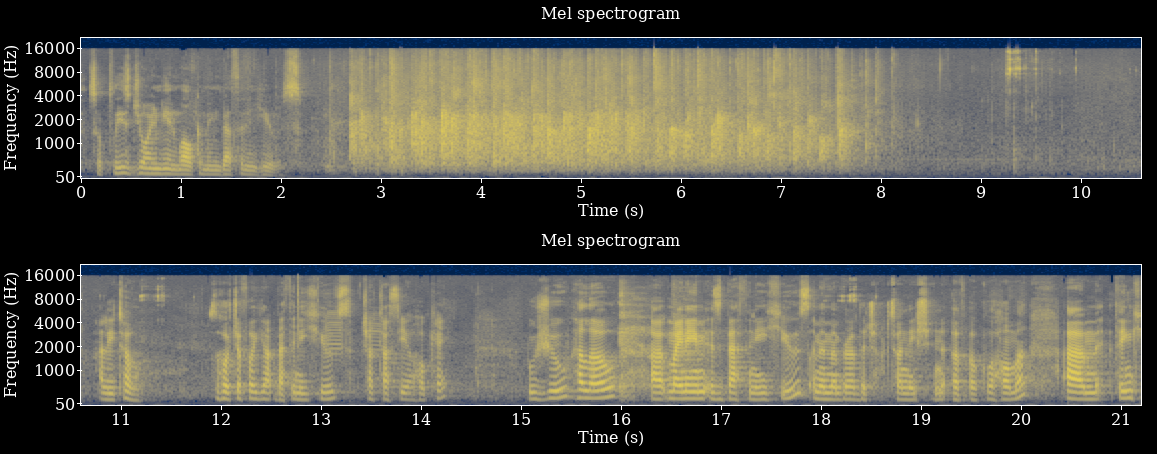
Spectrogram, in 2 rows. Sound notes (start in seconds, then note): 2.6 attendees applauding; 11.0 speaks foreign language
